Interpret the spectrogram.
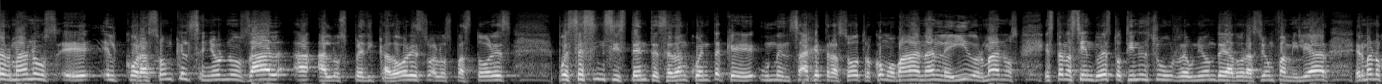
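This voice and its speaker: A male pastor preaching a sermon with passion, often calling out to the congregation with questions and swinging from soft lines to loud cries. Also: high-pitched, steady tone, fairly quick. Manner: addresses the congregation as brothers, asks questions.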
